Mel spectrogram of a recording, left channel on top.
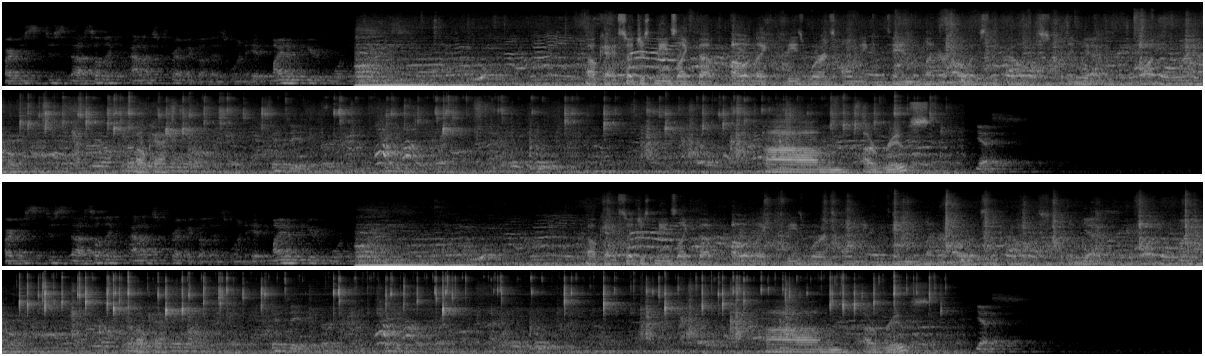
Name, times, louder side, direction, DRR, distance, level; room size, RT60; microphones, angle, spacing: voice 1, 0.0-4.1 4.4-4.7 10.7-11.1 11.6-12.6 13.2-14.3 14.7-17.0 21.7-22.2, equal, ahead, -6 dB, 3.5 m, -42 dB
sound 1, 3.5-21.6, left 2 dB, 85° left, 1.0 m, -36 dB
voice 2, 5.8-11.6 13.3-13.7 19.6-21.4, left 4 dB, 35° left, 12 dB, 0.5 m, -34 dB
sound 2, 6.0-6.4 6.7-7.9 8.2-11.0 11.3-14.8 15.0-17.9 18.4-19.0 19.3-19.4 19.8-19.9, right 1 dB, 40° right, 3.1 m, -41 dB
Sink (filling or washing), 12.1-21.5, right 4 dB, 80° right, 1.6 m, -36 dB
16.5 x 5.9 x 5.0 m, 1.4 s
head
